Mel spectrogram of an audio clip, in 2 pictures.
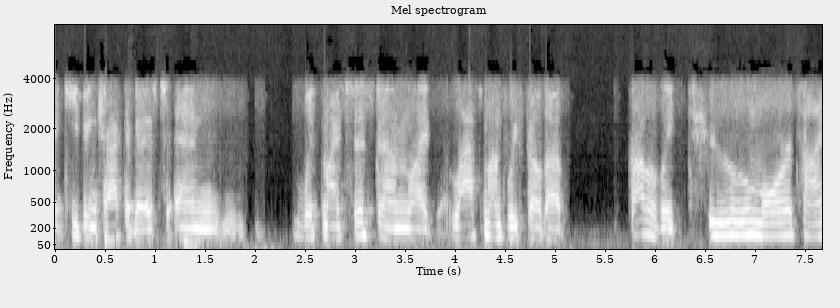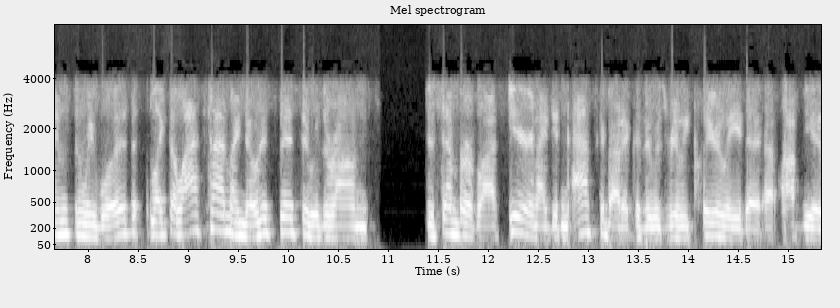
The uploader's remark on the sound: is on the phone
